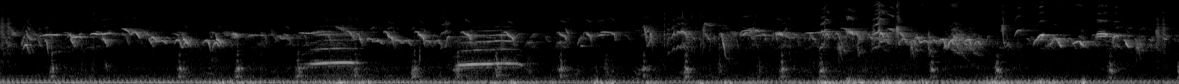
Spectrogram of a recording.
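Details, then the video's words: Shama pouring out a long, rich song of rapid high whistles and twittering phrases, with a few lower clear tonal notes midway, all over a steady low droning hum. "Burung Murai"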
